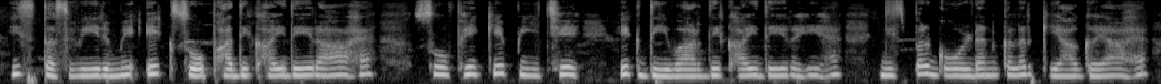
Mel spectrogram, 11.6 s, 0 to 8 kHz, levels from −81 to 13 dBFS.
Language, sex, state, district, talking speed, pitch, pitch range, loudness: Hindi, female, Uttar Pradesh, Saharanpur, 130 wpm, 215 Hz, 205-235 Hz, -18 LUFS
